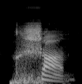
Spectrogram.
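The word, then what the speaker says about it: chrzan: И хшан, хшан.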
